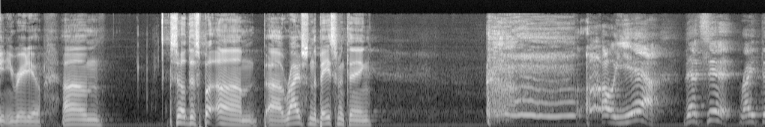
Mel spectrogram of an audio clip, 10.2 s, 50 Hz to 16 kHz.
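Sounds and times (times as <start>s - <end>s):
speech: 0.0s - 1.4s, 2.3s - 5.0s, 8.1s - 10.2s
harsh throaty cough: 6.5s - 8.2s.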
